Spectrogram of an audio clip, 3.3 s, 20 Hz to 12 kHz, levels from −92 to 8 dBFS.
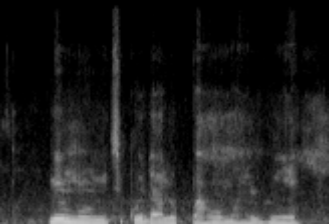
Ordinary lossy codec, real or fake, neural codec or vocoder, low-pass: Opus, 16 kbps; fake; vocoder, 22.05 kHz, 80 mel bands, Vocos; 9.9 kHz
